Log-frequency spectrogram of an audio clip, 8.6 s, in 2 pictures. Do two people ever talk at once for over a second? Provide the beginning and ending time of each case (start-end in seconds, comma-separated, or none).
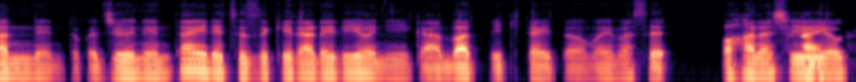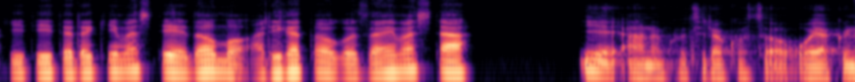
none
